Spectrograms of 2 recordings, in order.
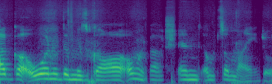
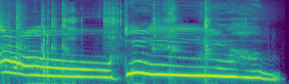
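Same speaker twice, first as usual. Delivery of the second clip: loud, high laughing yelp into a shout; shouted cry; 7 semitones higher, 14 dB louder than usual. Pretend. Kid crying out loud at a mishap in the game. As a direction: cry out loud when it goes wrong.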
